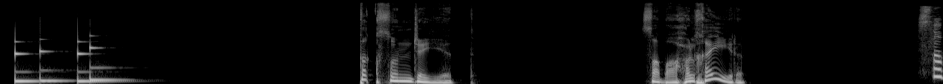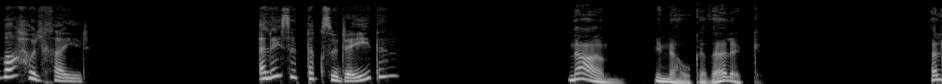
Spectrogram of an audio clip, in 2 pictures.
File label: Arabic Small Talk Slow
